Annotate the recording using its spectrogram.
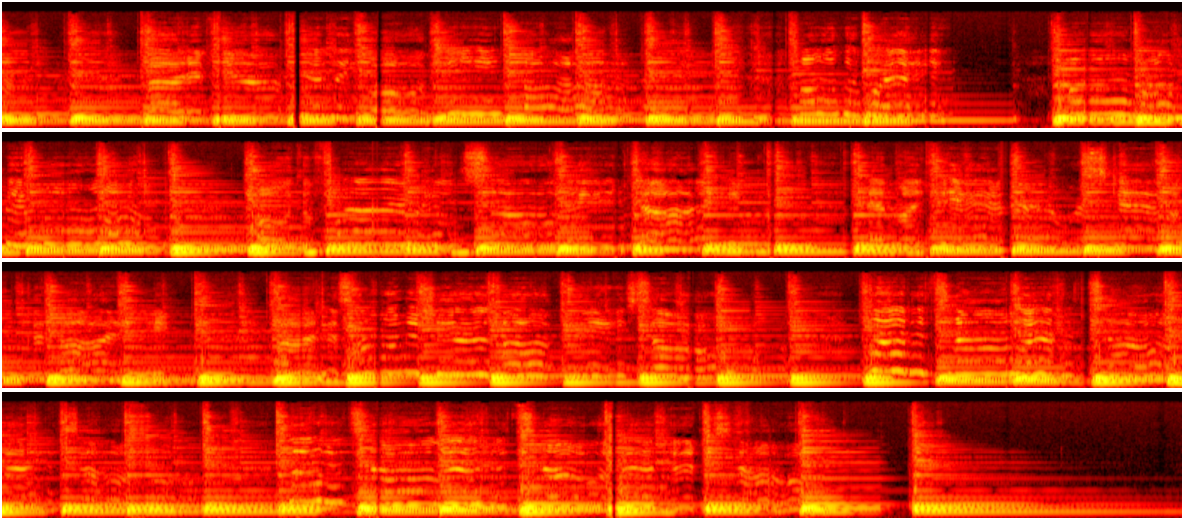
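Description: A ukulele strummed steadily in chords, about two strokes a second, heard over a video call. It stops briefly about seven seconds in, then resumes, and a last chord is left ringing at the end.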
